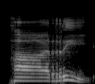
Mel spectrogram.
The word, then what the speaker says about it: hari: Setiap hari. Again, you want to pronounce the word R clearly.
